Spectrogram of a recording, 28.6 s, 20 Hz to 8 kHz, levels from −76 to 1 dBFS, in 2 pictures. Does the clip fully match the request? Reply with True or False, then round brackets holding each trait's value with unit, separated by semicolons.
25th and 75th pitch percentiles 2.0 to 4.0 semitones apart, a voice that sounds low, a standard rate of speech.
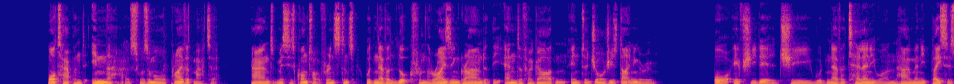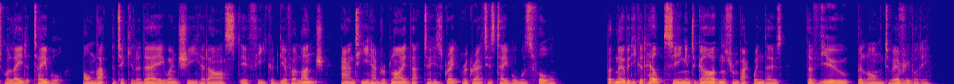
True (2.5 semitones; 85 Hz; 190 wpm)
